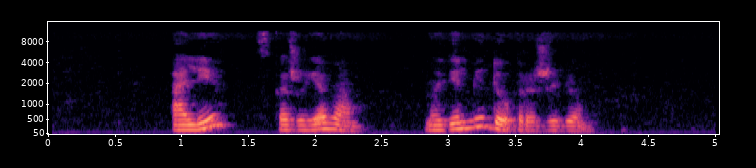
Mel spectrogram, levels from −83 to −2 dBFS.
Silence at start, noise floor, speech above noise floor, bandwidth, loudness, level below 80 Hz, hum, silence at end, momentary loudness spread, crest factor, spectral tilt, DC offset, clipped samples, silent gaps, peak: 0.95 s; -65 dBFS; 39 dB; 11.5 kHz; -28 LUFS; -62 dBFS; none; 0.95 s; 15 LU; 18 dB; -7 dB/octave; under 0.1%; under 0.1%; none; -12 dBFS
